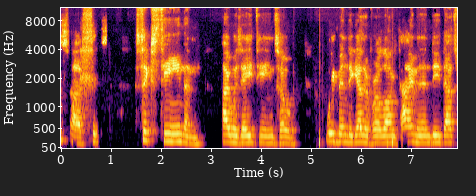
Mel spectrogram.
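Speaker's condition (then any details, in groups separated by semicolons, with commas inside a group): ALS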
